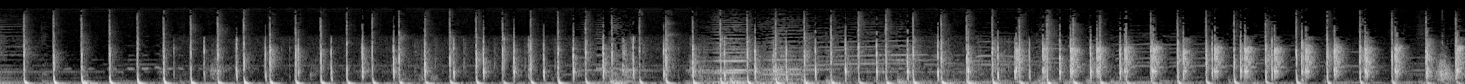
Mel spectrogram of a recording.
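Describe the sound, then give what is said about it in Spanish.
A small show team claps hands together in a steady rhythmic beat. Many sharp, loud claps fall at a regular pace with short gaps between them, and no voices are heard. “Y desde aquí pues queríamos darle este humilde aplauso de parte del equipo que hace especialistas secundarios y de todos sus oyentes.”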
